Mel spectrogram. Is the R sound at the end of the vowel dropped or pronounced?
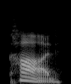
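dropped. The R sound is dropped after the vowel. "some British folk may say cod"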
